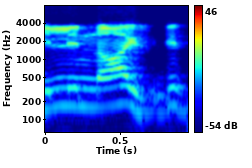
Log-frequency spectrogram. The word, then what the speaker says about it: Illinois: when I came initially illino is not illino it is Illinois s is silent we India newspapers bomb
